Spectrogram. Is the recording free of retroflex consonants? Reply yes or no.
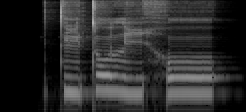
yes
